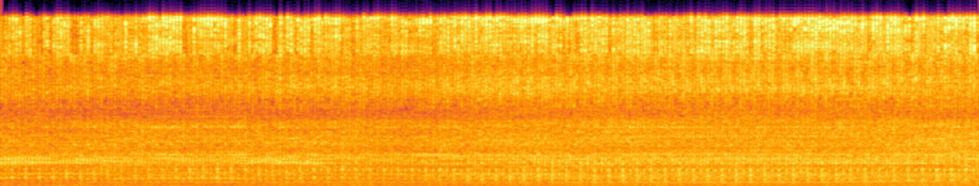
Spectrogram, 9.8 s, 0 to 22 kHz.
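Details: 2009 VW 1.4 TSI (CAVD) at idle and low revs: quick, steady clicking knock about three or four per second over a smooth idle; engine ticking, cause not yet pinned down.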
